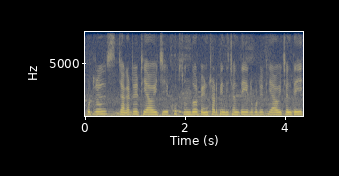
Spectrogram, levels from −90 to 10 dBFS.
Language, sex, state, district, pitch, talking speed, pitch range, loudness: Odia, female, Odisha, Khordha, 210 Hz, 150 wpm, 205-220 Hz, -14 LUFS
